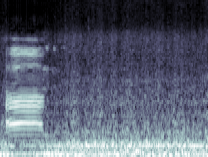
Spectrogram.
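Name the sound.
car interior road noise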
